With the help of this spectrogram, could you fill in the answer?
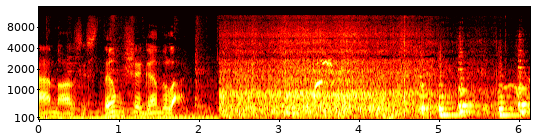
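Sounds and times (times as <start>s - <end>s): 
speech: 0.0s - 2.5s
water lapping against a shore of colourful pebbles on an island beach in Sweden: 2.3s - 6.0s.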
